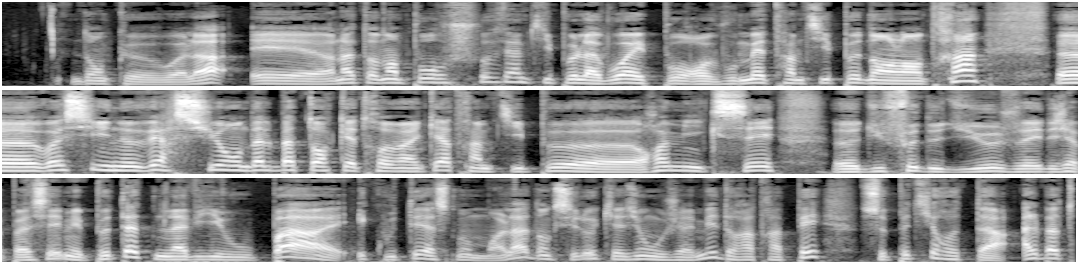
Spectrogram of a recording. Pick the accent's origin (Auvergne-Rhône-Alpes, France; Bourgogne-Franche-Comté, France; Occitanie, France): Auvergne-Rhône-Alpes, France; Clermont-Ferrand; donc pour nos amis clermontois, puisque nous sommes de Clermont.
